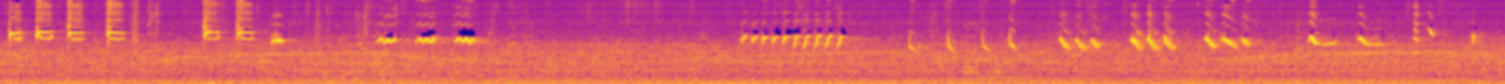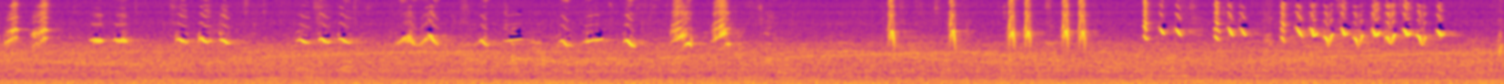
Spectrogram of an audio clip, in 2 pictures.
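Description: A songbird singing: short chirping phrases repeated every second or two, with a brief trill about eight seconds in. A steady low city rumble runs underneath.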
